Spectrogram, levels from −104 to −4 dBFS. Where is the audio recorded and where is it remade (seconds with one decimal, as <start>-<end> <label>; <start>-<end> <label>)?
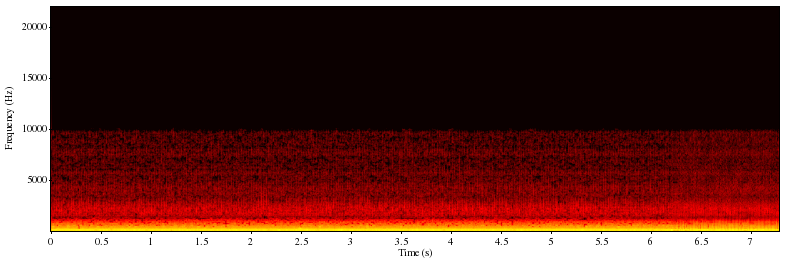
0.0-6.2 recorded; 6.2-7.3 remade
